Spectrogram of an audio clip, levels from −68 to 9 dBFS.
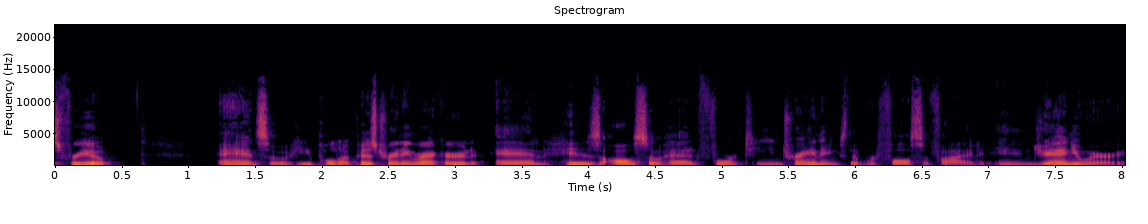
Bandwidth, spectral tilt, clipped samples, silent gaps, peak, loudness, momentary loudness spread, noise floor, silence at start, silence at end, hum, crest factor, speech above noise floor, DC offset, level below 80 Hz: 15 kHz; -4.5 dB/octave; under 0.1%; none; -8 dBFS; -26 LUFS; 9 LU; -60 dBFS; 0 s; 0 s; none; 18 dB; 35 dB; under 0.1%; -64 dBFS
